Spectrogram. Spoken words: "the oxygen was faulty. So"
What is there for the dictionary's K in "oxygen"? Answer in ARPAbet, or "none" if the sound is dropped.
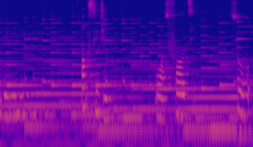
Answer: K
